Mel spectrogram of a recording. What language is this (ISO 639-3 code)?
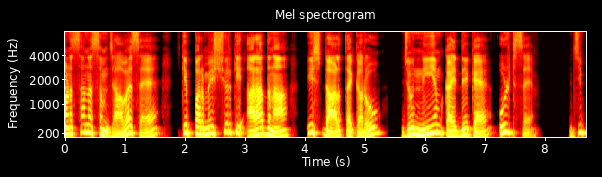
bgc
